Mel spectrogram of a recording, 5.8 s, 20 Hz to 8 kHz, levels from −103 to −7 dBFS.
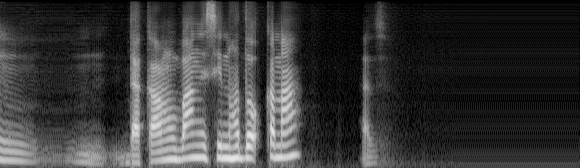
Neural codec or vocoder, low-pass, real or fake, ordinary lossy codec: codec, 16 kHz, about 1 kbps, DyCAST, with the encoder's durations; none; fake; none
